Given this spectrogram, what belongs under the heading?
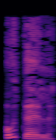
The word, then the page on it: hotel: French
